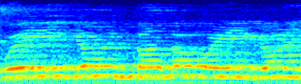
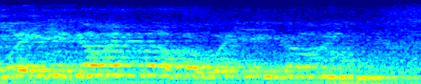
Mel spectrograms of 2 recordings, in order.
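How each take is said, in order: First: Lightly voiced small boy, higher and louder; a hint of an eager child calling Baba; little boy Krishna. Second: A hint of a pleading child, trailing off; little boy Krishna. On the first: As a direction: tug at father, asking where he goes. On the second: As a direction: ask again, tugging at the dhoti. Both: Young Krishna pleading with father.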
